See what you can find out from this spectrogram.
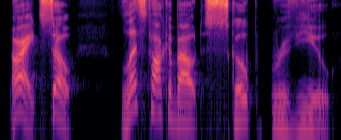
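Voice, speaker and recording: A man's voice: on the high side, sing-song, slow, pushed and bright, dry recording, studio quality. A man leading an online study session, earnest and encouraging, with frequent fillers. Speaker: study group leader.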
